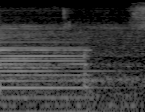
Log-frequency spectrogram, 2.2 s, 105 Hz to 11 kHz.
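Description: Upright piano chord ringing out and fading, then damped about 1.3 seconds in, leaving only a faint dying ring.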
